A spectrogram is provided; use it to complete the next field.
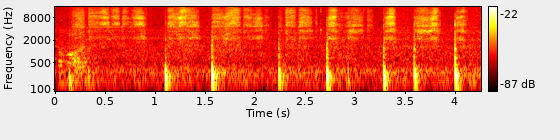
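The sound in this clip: Writing on a board: a run of short, scratchy marker-like strokes at fairly regular intervals, each a brief rasp with a soft attack. It is faint and heard alone, with no voices.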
